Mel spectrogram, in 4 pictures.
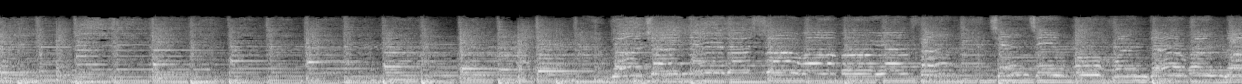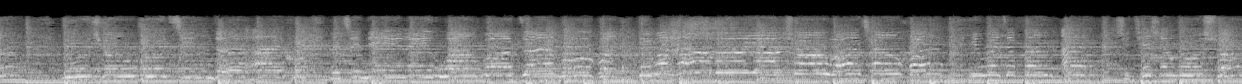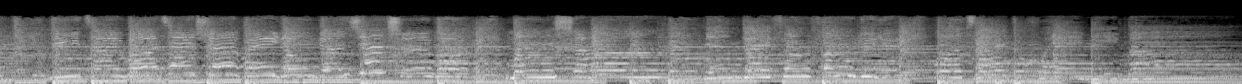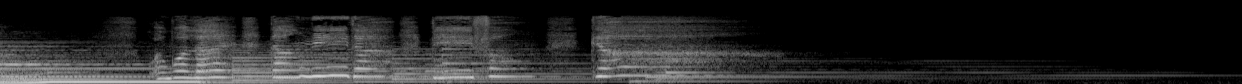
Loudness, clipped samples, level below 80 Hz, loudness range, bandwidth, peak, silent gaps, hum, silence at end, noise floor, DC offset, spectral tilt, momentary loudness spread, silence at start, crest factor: -10 LUFS; 0.1%; -22 dBFS; 11 LU; 11 kHz; 0 dBFS; none; none; 5.3 s; -61 dBFS; under 0.1%; -4.5 dB/octave; 12 LU; 0 s; 10 dB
